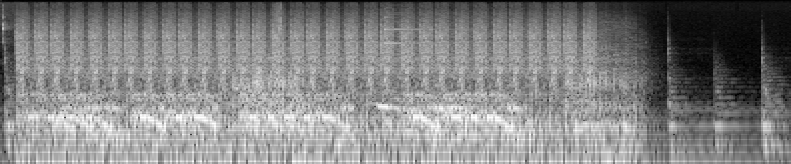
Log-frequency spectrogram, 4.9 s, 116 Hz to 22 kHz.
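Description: Chaingunner gunfire in Doom 2 TNT: Evilution: a loud, dense stream of rapid retro shots that stops abruptly and leaves a few scattered, echoing shots afterward.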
